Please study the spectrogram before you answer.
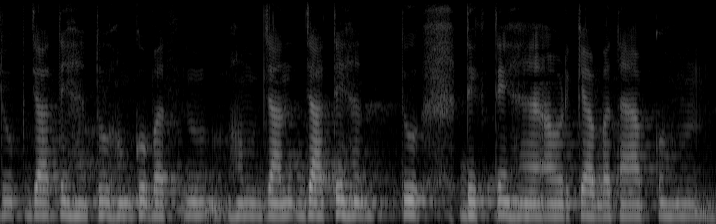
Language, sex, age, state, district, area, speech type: Hindi, female, 18-30, Bihar, Samastipur, rural, spontaneous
